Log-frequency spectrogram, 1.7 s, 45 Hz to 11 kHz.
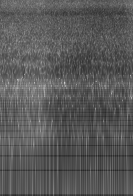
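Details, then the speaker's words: BMW 335i N54 twin-turbo six with new RB turbos after oil feed line leak fix: smooth short rev pulls, clean deep exhaust, no more wastegate rattle as before; normal revving. "I think my favorite thing so far is no freaking wastegate rattle anymore. That is... that is actually very, very refreshing."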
